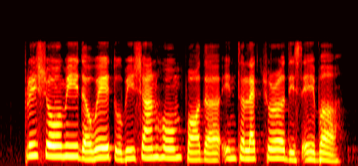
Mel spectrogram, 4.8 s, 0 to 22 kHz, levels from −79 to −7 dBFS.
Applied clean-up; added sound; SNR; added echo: none; none; none; none.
